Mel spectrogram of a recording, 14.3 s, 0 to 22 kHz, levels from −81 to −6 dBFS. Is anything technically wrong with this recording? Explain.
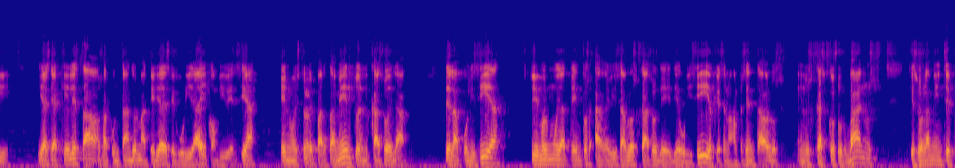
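Yes, there are two kinds of fault.

Lost LE Audio frames occur at 1.39–1.48 s (82.5 ms), 2.97–3.15 s (135 ms lost in scattered runs across 180 ms, the longest around 50 ms), 4.59–4.65 s (60 ms), 7.53–7.57 s (30 ms), 10.25–10.28 s (22.5 ms) and 12.30–12.32 s (15 ms). The loss durations fit 7.5 ms frames. For each missing frame, the LC3 decoder refilled the gap by repeating the previous spectrum with randomised signs. Steady content therefore smears into a brief noisy wash. In the longer gaps, the smear thins out before the sound returns.

A block of digital silence occurs at 5.25 s (0.67 ms) and at 12.13 s (2.67 ms). The durations suggest blocks of 32 and 128 samples. In each case the output dropped abruptly to silence and then resumed with no fade. The first is heard as a tick. The second is also heard as a tick rather than a gap.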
